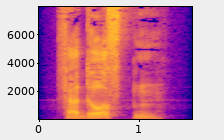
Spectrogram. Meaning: 1. to die of thirst 2. to be very thirsty
- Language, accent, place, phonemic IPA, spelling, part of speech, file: German, Germany, Berlin, /fɛrˈdʊrstən/, verdursten, verb, De-verdursten.ogg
